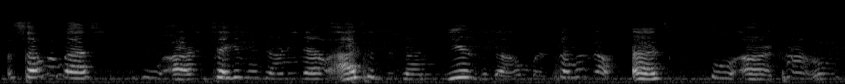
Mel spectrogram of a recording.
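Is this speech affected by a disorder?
Yes: quadriplegic cerebral palsy.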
